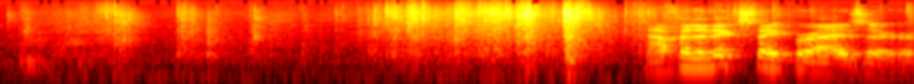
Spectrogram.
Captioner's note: plastic bag noise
